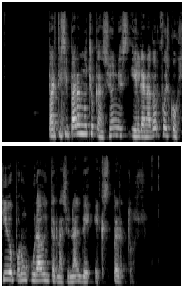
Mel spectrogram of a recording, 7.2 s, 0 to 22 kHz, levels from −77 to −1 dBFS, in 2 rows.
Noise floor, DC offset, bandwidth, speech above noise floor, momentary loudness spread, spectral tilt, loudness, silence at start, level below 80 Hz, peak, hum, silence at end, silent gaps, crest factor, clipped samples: -85 dBFS; under 0.1%; 16.5 kHz; 58 dB; 10 LU; -3.5 dB/octave; -27 LUFS; 0.95 s; -72 dBFS; -6 dBFS; none; 0.75 s; none; 22 dB; under 0.1%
